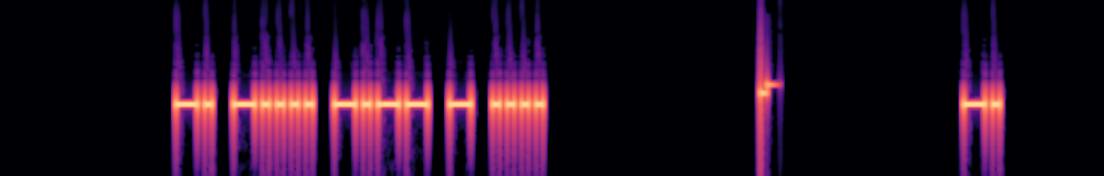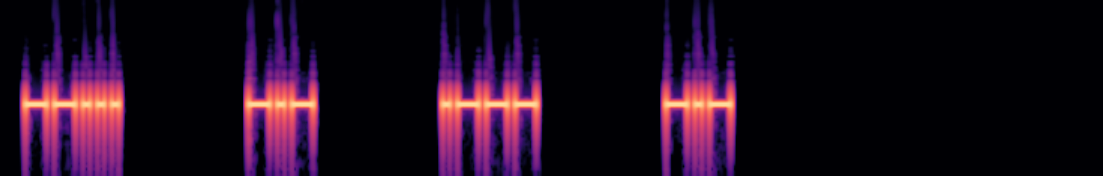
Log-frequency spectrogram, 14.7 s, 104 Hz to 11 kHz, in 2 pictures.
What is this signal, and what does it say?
Morse code, heard as a keyed tone, about 25 wpm, spaced as for 13 wpm, 700 Hz. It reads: N6YTH N7KJK
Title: USA Call Signs - 5 Characters - 6x Character Spacing - 25wpm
